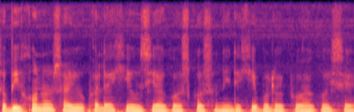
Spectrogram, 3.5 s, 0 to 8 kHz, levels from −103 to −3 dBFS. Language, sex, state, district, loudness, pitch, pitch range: Assamese, male, Assam, Sonitpur, -16 LUFS, 170 Hz, 170-180 Hz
